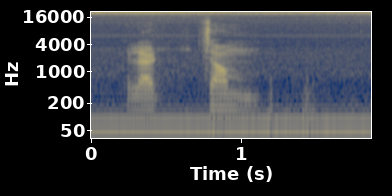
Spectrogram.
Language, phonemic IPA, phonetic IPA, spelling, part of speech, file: Tamil, /ɪlɐʈtʃɐm/, [ɪlɐʈsɐm], இலட்சம், noun, Ta-இலட்சம்.ogg
- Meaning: standard form of லட்சம் (laṭcam)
